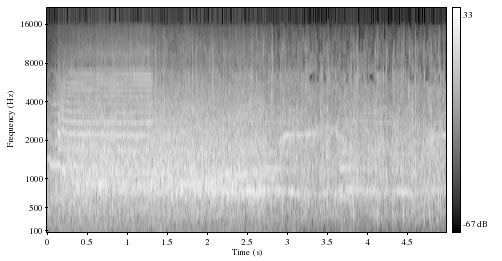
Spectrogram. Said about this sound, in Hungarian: Mi lenne, hogyha küldenénk egy nagy tapsot a Zencaster csapatának, akik lehetővé tették ezt az adásfelvételt?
